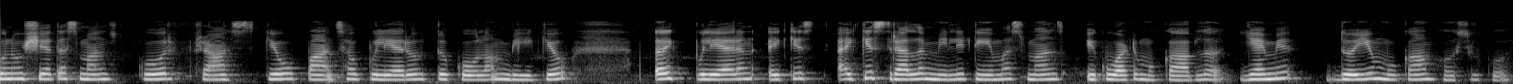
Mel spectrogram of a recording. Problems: background sounds at intervals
